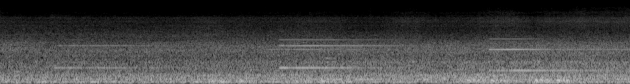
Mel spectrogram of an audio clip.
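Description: Tokaido Shinkansen train running at the station platform: a steady heavy rumble, with three short, steady high tones of about a second each, the last a little lower.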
